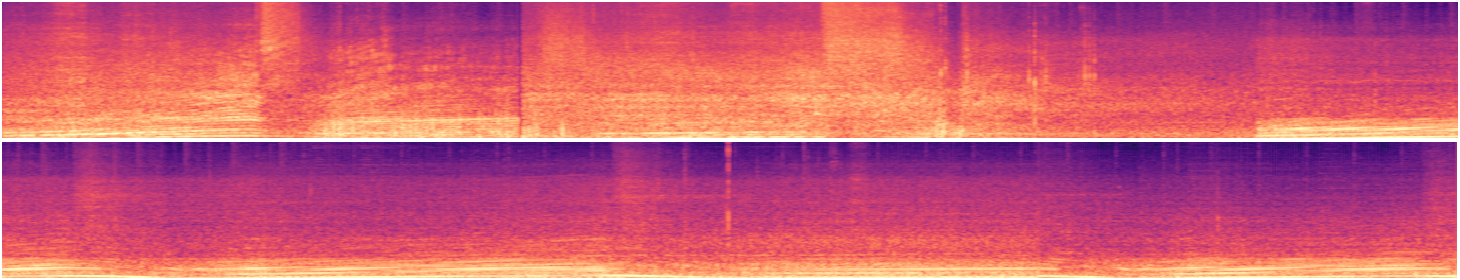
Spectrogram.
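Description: Ford Focus ST's turbocharged four-cylinder with a Milltek cat-back exhaust, accelerating hard. Its pitch rises through each gear and dips at each upshift. It is first heard from the roadside as the car comes up and passes, then from inside the cabin from about twelve seconds in, with upshifts every four to five seconds.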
